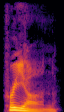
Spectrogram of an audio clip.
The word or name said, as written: prion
